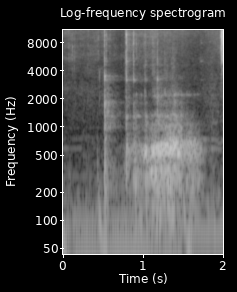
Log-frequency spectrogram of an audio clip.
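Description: Glass boiling tubes clinking about half a second in, then a soft rush of liquid lasting about a second as sucrose solution is dispensed into a tube.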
